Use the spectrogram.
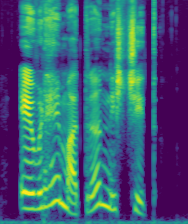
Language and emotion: Marathi, neutral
